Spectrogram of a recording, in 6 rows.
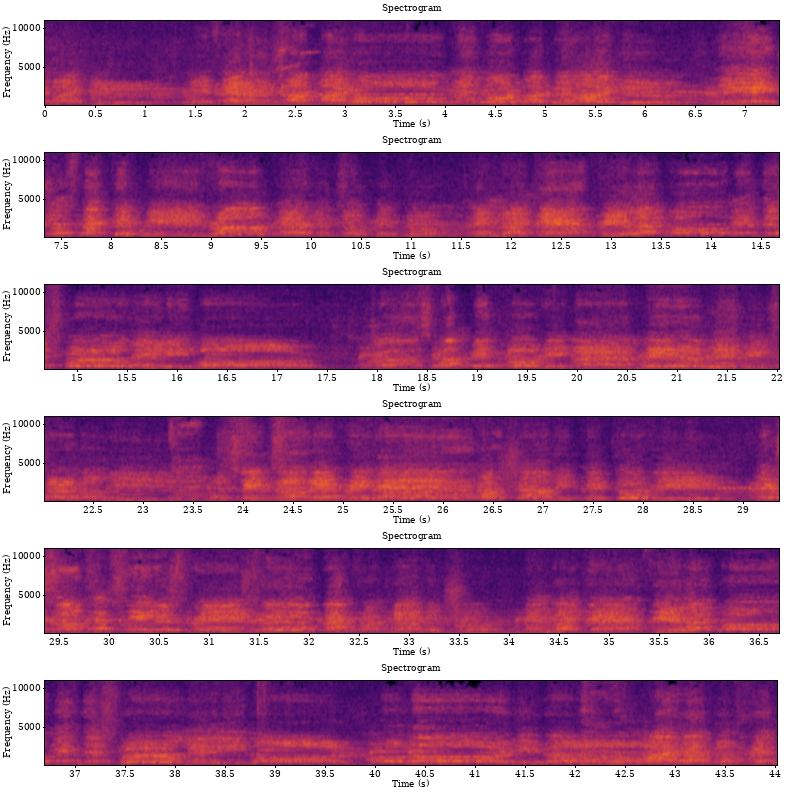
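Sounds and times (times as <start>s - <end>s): group singing a hymn: 0.0s - 44.0s.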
